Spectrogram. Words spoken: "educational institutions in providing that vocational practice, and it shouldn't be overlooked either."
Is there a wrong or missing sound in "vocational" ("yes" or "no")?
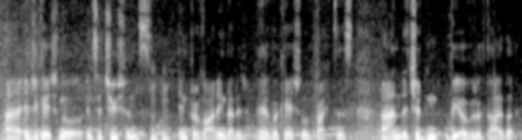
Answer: no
